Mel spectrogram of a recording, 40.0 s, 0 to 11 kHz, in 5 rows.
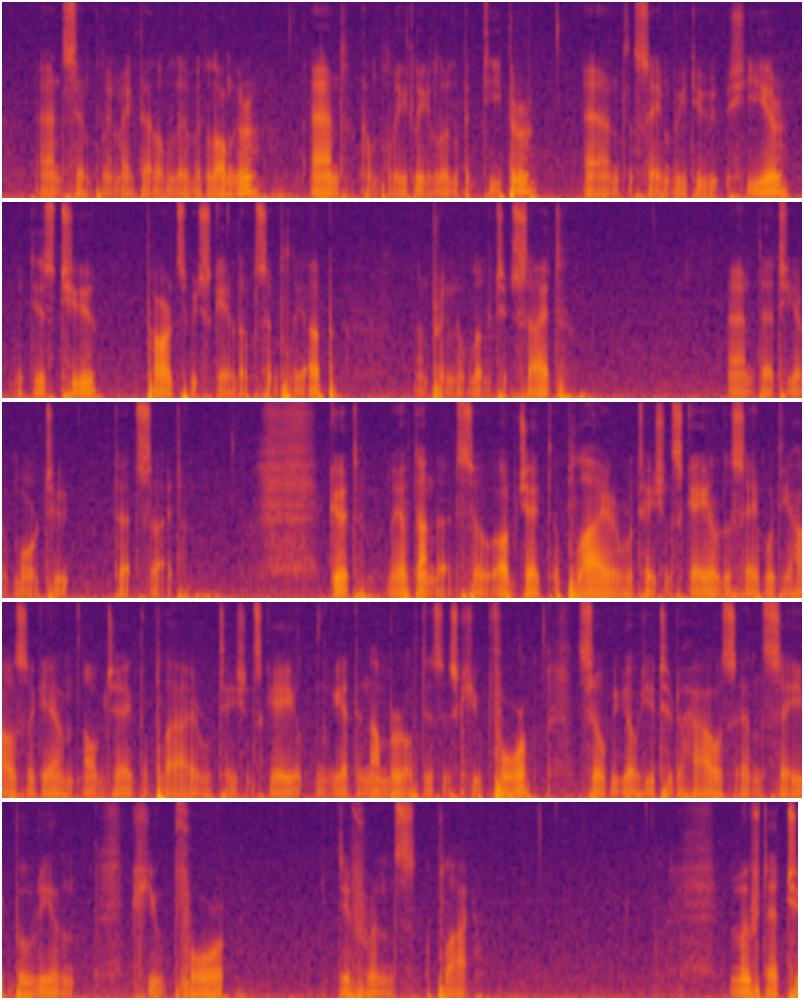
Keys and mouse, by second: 0.1 right click, 3.0 l, 5.1 Tab, 5.6 Tab, 8.6 l, 9.1 l, 9.8 s, 11.8 click, 14.9 a, 15.7 l, 18.0 Tab, 27.1-31.1 right drag, 31.1-32.5 drag, 32.5-37.7 right drag, 37.2 click.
